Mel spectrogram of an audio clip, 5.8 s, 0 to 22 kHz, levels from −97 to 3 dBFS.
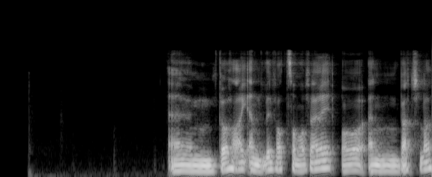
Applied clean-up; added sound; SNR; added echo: neural mask model DeepFilterNet 3.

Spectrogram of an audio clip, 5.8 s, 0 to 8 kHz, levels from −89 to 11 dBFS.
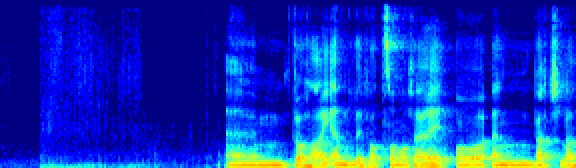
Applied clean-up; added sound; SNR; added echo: neural separator model SepFormer DNS4.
